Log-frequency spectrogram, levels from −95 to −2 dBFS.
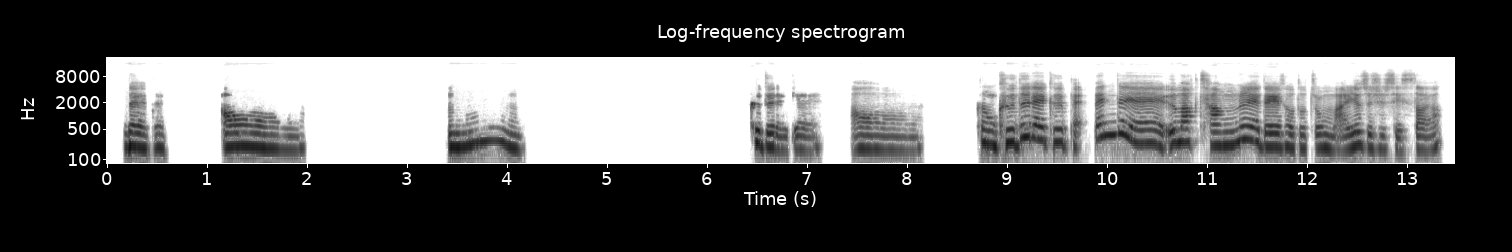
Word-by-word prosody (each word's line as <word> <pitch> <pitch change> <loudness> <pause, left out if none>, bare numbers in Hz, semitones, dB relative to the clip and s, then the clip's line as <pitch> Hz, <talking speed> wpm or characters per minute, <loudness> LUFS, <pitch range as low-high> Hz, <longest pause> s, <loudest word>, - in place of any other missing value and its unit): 네네. 200 -2 +4 0.7
아. 195 - +3 2.2
음. 220 0 +1 2.3
그들에게. 180 -5 -1 0.3
어. 170 -2 -7 0.6
그럼 235 -4 +2
그들의 280 +6 +4
그 250 -3 -2
배 - - -7
밴드의 290 - +2
음악 250 +2 +2
장르에 230 +6 +1
대해서도 195 -2 +1
좀 185 0 -3
알려주실 185 -1 -2
수 170 - -11
있어요? 170 +4 -8
205 Hz, 165 characters per minute, -23 LUFS, 180-245 Hz, 2.3 s, 네네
